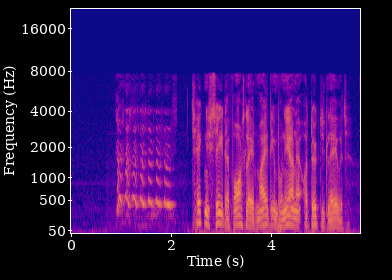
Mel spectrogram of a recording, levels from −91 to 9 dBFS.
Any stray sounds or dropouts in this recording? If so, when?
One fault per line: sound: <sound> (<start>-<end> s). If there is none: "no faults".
sound: laugh (0.9-2.1 s)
